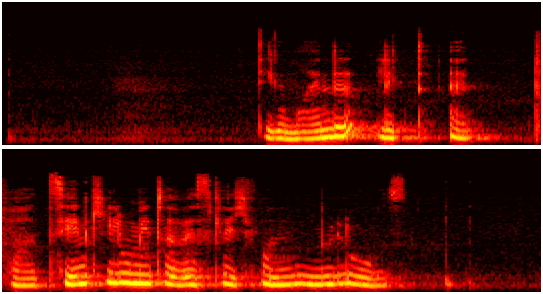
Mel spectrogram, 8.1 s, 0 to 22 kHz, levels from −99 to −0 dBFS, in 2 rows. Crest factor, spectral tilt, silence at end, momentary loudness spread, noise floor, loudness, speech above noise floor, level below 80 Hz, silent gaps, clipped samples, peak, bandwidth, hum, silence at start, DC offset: 16 dB; -6.5 dB/octave; 0.7 s; 12 LU; -78 dBFS; -33 LUFS; 46 dB; -82 dBFS; none; under 0.1%; -18 dBFS; 10.5 kHz; none; 1.95 s; under 0.1%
